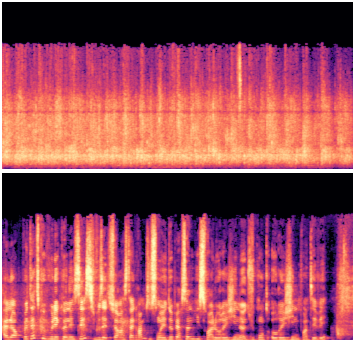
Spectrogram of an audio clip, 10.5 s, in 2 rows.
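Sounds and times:
audience applause: 0.0s - 7.0s
speech: 5.3s - 10.5s.

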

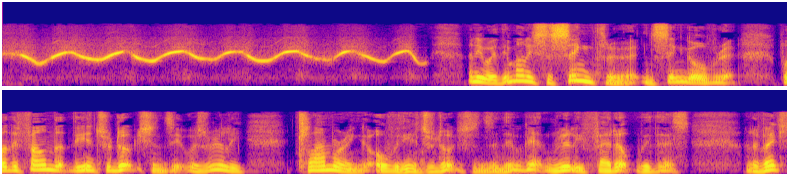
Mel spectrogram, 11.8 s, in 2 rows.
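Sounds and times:
person whistling an imitation of a car alarm: 0.0s - 3.2s
speech: 3.5s - 11.7s.

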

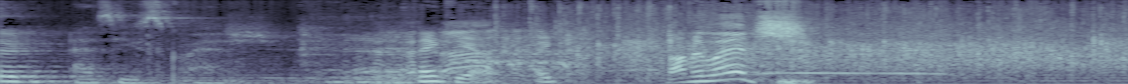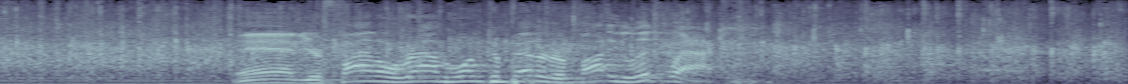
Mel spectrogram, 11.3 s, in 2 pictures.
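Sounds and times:
speech: 0.0s - 4.2s, 6.8s - 9.4s
laughter: 1.5s - 4.8s
audience applause: 2.3s - 11.2s.

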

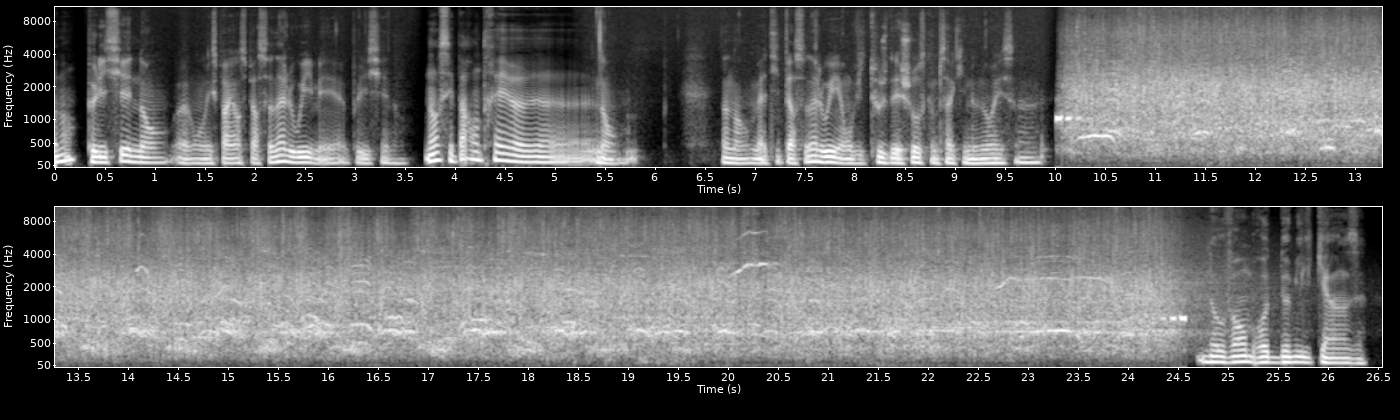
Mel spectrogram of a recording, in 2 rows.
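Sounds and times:
speech: 0.0s - 5.9s, 6.7s - 10.2s, 25.0s - 26.4s
crowd applauding police officers: 10.0s - 25.6s.

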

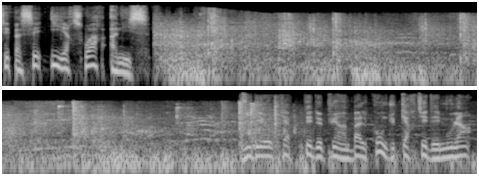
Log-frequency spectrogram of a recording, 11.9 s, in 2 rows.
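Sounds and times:
speech: 0.0s - 2.8s, 9.1s - 11.8s
gunfire from military weapons in a street shootout in Nice: 1.9s - 7.9s
rumbling noise: 1.9s - 11.8s.

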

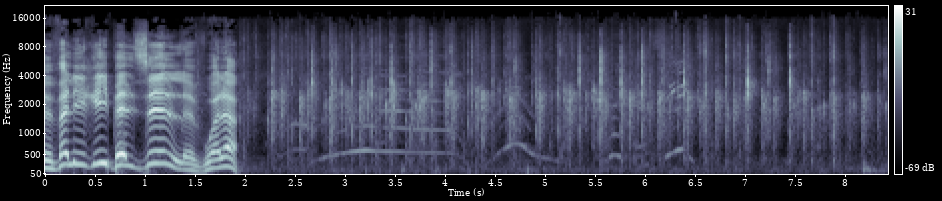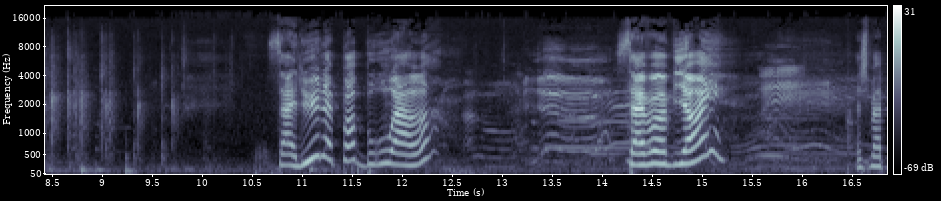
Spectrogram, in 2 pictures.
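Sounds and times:
speech: 0.0s - 2.1s, 10.8s - 12.4s, 14.3s - 15.3s, 16.5s - 16.8s
crowd applauding: 0.9s - 10.0s
whoops and whistled cheers: 2.5s - 5.1s.

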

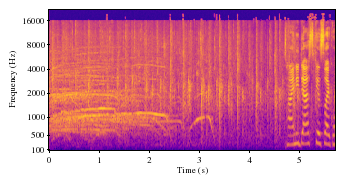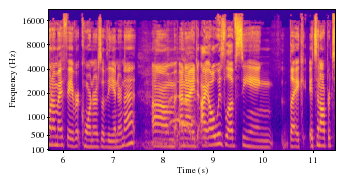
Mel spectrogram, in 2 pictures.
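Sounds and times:
audience applause: 0.0s - 5.4s
speech: 4.8s - 11.4s.

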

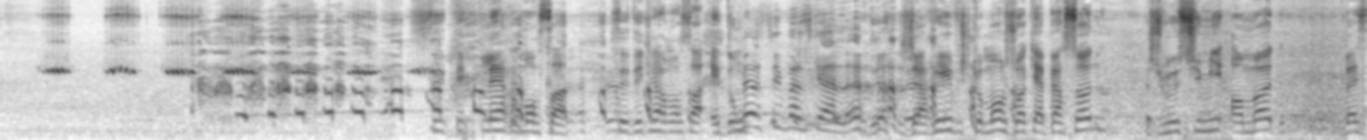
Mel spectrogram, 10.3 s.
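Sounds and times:
crickets chirping sound effect: 0.3s - 5.0s
laughter: 1.4s - 8.3s
speech: 3.3s - 10.2s.

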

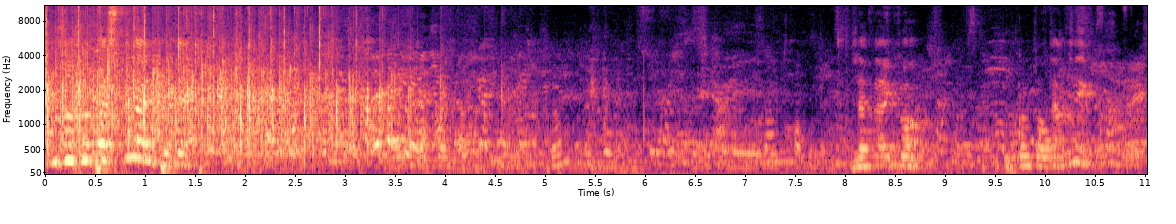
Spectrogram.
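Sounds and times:
audience clapping and cheering: 0.0s - 4.9s
lively crowd murmur: 0.0s - 11.0s
speech: 0.2s - 1.9s, 6.8s - 9.0s, 9.6s - 11.0s.

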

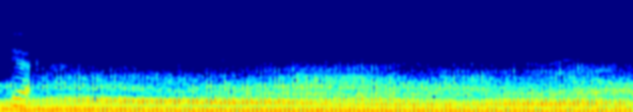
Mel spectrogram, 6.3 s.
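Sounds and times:
helicopter flying overhead: 0.0s - 6.3s.

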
